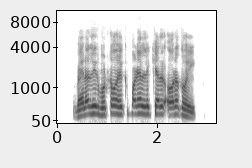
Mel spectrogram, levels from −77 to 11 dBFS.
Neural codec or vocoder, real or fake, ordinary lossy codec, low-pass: codec, 24 kHz, 3.1 kbps, DualCodec; fake; Opus, 64 kbps; 9.9 kHz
